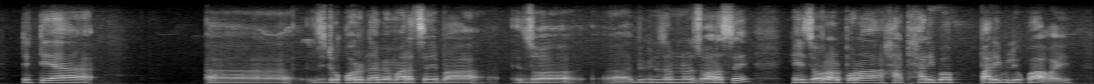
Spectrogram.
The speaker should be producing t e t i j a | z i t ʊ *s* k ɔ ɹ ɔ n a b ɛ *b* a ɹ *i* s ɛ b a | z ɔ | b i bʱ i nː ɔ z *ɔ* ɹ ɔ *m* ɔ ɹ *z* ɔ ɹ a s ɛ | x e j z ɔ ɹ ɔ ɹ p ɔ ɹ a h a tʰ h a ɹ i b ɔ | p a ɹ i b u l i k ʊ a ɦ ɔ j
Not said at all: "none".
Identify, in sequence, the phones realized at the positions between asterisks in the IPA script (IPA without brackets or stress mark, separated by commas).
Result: none, m, a, ɔ, n, z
